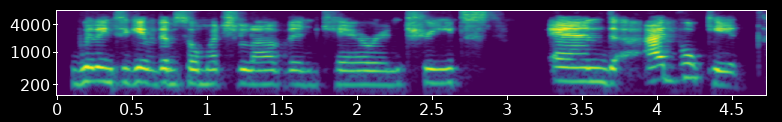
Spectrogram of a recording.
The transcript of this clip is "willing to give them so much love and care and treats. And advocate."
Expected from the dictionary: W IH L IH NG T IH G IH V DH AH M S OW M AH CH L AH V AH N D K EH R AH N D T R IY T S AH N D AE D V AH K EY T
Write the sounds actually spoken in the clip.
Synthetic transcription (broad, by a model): W IH L IH NG T IH G IH V DH AH M S OW M AH CH L AH V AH N K EH R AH N T R IY T S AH N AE D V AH K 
